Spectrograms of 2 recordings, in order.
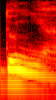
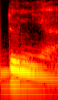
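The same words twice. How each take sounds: The two takes are said the same way.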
